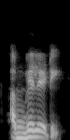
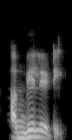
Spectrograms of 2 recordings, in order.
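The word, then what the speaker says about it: ability: Next word में हमारे पास 4 syllables हैं और आखिर से जो तीसरा सिलेबल है वो बी है, तो स्ट्रेस हम इस सिलेबल पर पुट करेंगे, तो it will be pronounced like this, एबिलिटी, एबिलिटी।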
